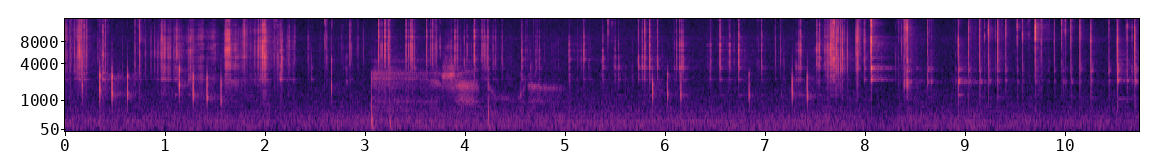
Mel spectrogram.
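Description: Long acrylic nails tap and scratch a clear, thick glass Herradura tequila bottle with an embossed emblem, held in hand, moving over both the glass and the emblem. A quiet, steady run of quick, bright clicks and taps mixes with soft, crinkly scratching. Each tap dies almost instantly and there is very little low end.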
